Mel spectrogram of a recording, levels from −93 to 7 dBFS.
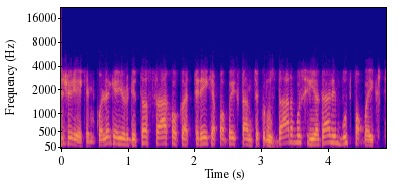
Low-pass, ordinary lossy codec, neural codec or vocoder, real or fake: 7.2 kHz; Opus, 24 kbps; codec, 16 kHz, 2 kbps, FunCodec, trained on Chinese and English, 25 frames a second; fake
